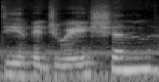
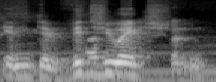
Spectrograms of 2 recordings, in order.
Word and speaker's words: individuation: is this idea of the dividuation of the i can always i always mispronounce this one the individuation the individual individuation yes let's get all the syllables in there the individuation um but that's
